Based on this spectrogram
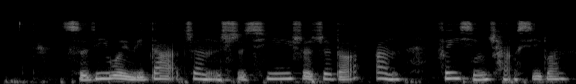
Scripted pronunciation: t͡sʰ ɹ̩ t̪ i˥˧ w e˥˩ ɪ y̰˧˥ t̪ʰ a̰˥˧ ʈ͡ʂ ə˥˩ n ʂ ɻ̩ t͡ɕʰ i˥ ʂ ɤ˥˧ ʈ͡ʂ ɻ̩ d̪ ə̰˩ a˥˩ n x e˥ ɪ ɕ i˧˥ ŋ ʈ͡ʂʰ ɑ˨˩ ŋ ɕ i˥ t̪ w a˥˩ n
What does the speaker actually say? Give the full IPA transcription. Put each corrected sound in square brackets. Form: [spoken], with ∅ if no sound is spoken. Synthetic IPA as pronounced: t͡sʰ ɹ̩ t̪ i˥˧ w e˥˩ ɪ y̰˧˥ [t̪] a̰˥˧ ʈ͡ʂ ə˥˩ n ʂ ɻ̩ t͡ɕʰ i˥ ʂ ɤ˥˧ ʈ͡ʂ ɻ̩ d̪ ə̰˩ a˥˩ n [f] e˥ ɪ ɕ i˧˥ ŋ ʈ͡ʂʰ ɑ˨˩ ŋ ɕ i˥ t̪ w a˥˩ n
